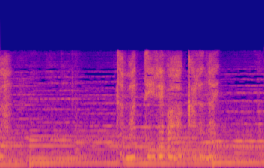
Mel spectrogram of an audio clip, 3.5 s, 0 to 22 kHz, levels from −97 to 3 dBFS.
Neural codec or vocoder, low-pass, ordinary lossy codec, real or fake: none; 7.2 kHz; AAC, 48 kbps; real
